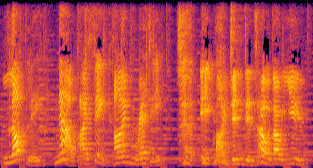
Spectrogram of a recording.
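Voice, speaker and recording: A woman's voice: a little high, lively intonation, takes it slowly, sharp tone, soft background music. A young woman presenting a playful children's cooking show in a home kitchen, bubbly and sing-song. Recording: echoey kitchen.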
